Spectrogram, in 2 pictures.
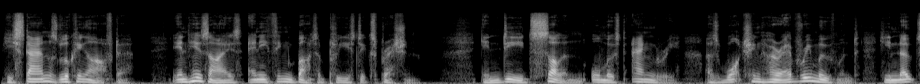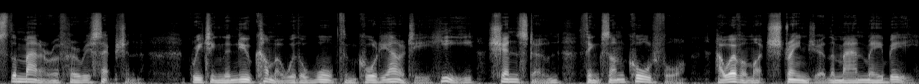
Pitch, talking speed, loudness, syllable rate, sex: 100 Hz, 155 wpm, -20 LUFS, 5.2 syllables/s, male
